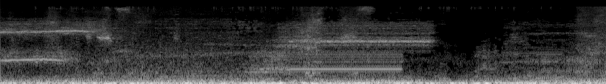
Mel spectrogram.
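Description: Experimental electronic music from modular and physical-modeling synthesis: a heavy low rumble throughout, with thin steady tones coming and going, one pair holding from about two and a half to four seconds in. Near the end the treble cuts out in patches, the digital compression artifacts from spectral processing that the piece is built on.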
